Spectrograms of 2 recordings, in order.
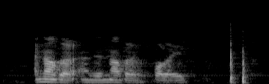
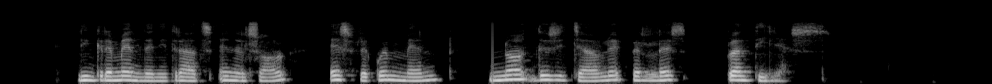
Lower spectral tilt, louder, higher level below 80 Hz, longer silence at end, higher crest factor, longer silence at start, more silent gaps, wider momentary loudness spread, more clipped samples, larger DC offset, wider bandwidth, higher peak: about the same, -8.5 dB/octave vs -8 dB/octave; second, -32 LUFS vs -19 LUFS; about the same, -64 dBFS vs -60 dBFS; second, 0.2 s vs 1.75 s; about the same, 20 dB vs 16 dB; second, 0.35 s vs 0.8 s; second, none vs 7.18-7.27 s; second, 12 LU vs 15 LU; neither; neither; about the same, 7.4 kHz vs 7.4 kHz; second, -12 dBFS vs -4 dBFS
